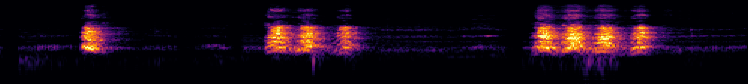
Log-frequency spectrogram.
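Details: Angry dog: one sharp bark, then two bursts of three to four rough, rapid barks, with quiet whining in the gaps.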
